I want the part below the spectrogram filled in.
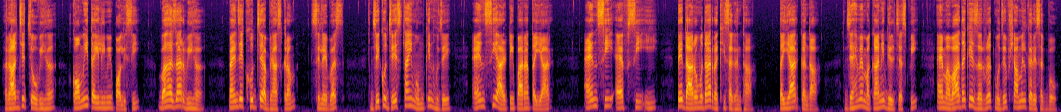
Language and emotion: Sindhi, neutral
